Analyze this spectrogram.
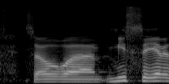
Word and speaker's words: Misseeuw: Misseeuw is how you pronounce it in Flemish.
